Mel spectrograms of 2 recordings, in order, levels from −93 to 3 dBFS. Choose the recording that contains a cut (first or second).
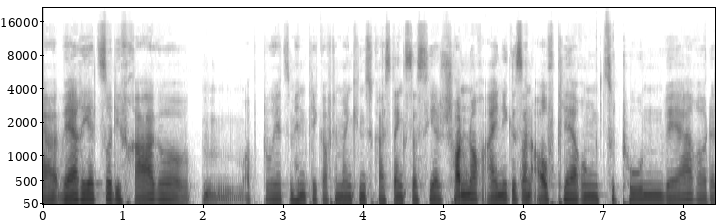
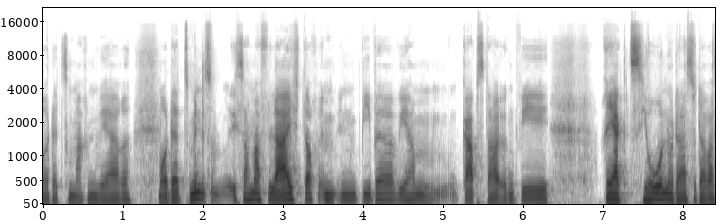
second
